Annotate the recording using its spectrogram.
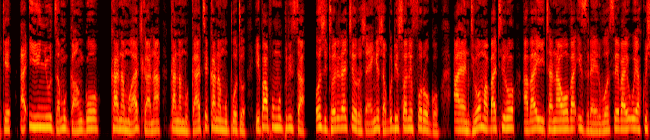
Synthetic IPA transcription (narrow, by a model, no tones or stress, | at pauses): aʔiɲud͡zamuɡʱaŋɡo̞ | kanamuɦad͡ʒɡaːnakanamuɡʱate̞kanamupo̞to̞ | ipapo̞muprista | oʐito̞ɾerat͡ʃe̞ɾo̞ʐajaŋɡe̞ʐaɓuɗiswane̞fo̞ɾo̞ːɡʱo̞ajandiwo̞maɓatʰiɾo̞aʋaiːtanawo̞ʋaʔis̬rae̞ɾiʋo̞se̞ʋaiujakuʃ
